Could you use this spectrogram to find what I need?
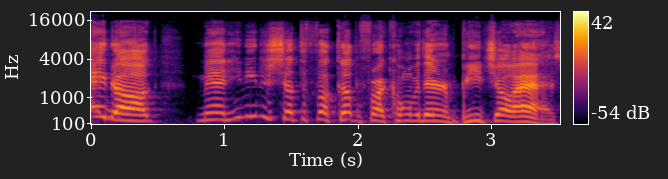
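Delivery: heated, hot-tempered, angry tone. Retelling what he said to a man yelling at him, as a heated threat. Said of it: "Because I'm heated".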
